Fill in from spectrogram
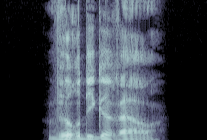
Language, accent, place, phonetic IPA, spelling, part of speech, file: German, Germany, Berlin, [ˈvʏʁdɪɡəʁɐ], würdigerer, adjective, De-würdigerer.ogg
- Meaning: inflection of würdig: 1. strong/mixed nominative masculine singular comparative degree 2. strong genitive/dative feminine singular comparative degree 3. strong genitive plural comparative degree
